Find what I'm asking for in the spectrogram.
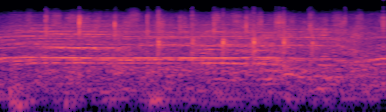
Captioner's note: applause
